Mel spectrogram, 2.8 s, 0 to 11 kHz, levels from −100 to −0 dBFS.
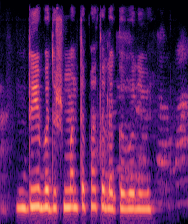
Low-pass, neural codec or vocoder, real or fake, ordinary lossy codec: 9.9 kHz; none; real; Opus, 32 kbps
